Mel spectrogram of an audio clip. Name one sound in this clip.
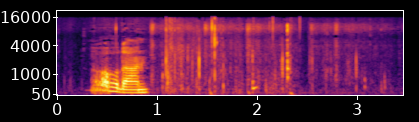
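A pickaxe digs into dirt and stone with short crunches.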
